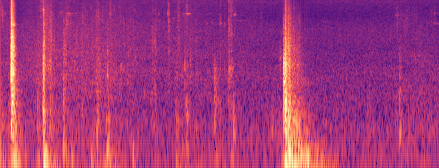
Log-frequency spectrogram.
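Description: A car door clicks open, with a few small knocks, then is shut with a heavy thud about three seconds in.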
